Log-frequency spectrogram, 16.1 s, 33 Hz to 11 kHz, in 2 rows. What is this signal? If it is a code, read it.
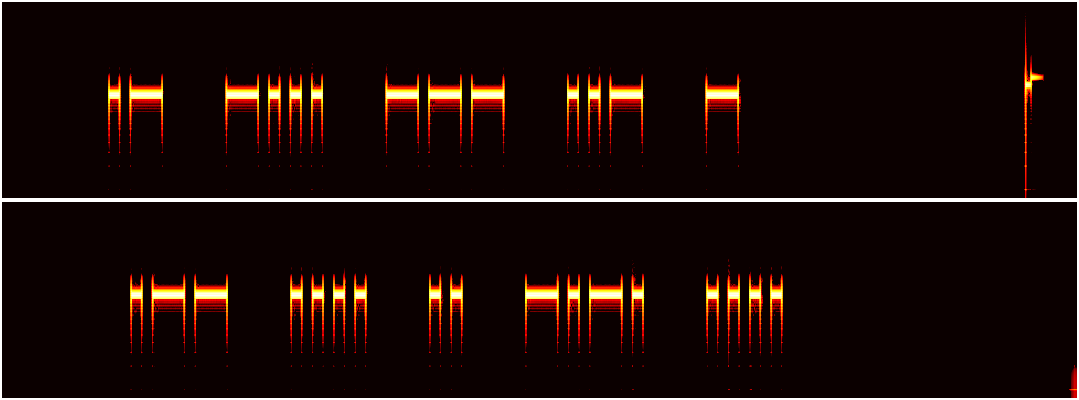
Morse code, heard as a keyed tone, about 15 wpm, spaced as for 11 wpm, 700 Hz. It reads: ABOUT WHICH
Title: 2x Character Spacing - Top 200 Words - 15wpm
